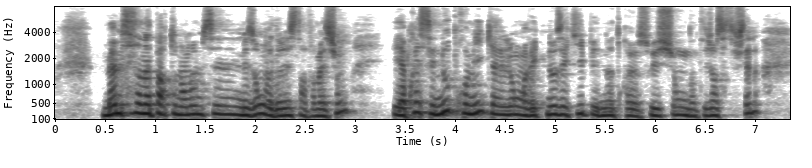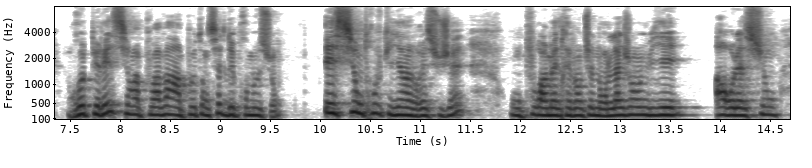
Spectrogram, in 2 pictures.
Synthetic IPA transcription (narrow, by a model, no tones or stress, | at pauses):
mɛmsisɛɛ̃napaʁt̪əmɑ̃mɛmsɛynmezɔ̃ɔ̃vad̪ɔnes̬ɛ̥t̪ɛ̃fɔʁmasjɔ̃ | eapχɛsɛnupχɔmikalɔ̃avɛknozekʲipenɔt̪χəsɔlysjɔ̃d̪ɛ̃t̪eliʒɑ̃sḁʁt̪i̥fisjɛl | ʁəpeʁesiɔ̃vapuvwaʁavwaʁɛ̃pɔt̪ɑ̃sjɛld̪əpχɔmɔsjɔ̃ | esiɔ̃t̪χuvkiljaɛ̃vʁɛsyʒɛ | ɔ̃puʁamɛt̪χevɑ̃t̪ɥɛlmɑ̃laʒɑ̃ɥije | ɑ̃ʁəlasjɔ̃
